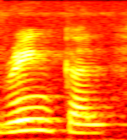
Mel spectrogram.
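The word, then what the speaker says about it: wrinkle: लेते हैं जो है झूरी यानी की रिंग कल यहां पर ब्लू साइलेंट राहत है यानी की रिंकल का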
